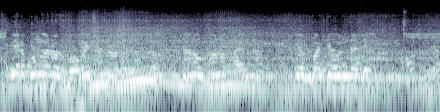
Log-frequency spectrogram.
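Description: A motor vehicle's engine rising and falling in pitch twice, as it revs or passes, under people's voices.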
